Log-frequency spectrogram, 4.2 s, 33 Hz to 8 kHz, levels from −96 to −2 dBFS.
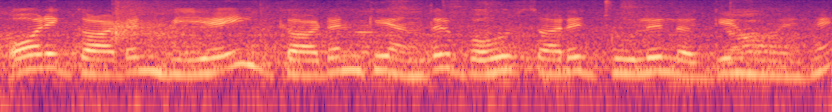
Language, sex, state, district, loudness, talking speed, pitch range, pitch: Hindi, female, Punjab, Pathankot, -14 LUFS, 185 wpm, 220-265 Hz, 240 Hz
